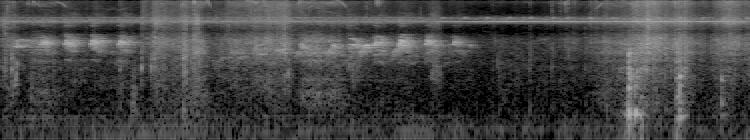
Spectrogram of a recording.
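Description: Outdoor rural ambience: a bird chirping in runs of quick high notes, over a steady thin high insect drone, with scattered light rustling clicks and a brief faint voice near the end.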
